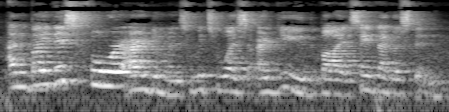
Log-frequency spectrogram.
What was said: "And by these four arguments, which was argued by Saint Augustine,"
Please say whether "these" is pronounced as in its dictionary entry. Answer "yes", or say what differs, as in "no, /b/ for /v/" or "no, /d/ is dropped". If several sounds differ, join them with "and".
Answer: no, /s/ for /z/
